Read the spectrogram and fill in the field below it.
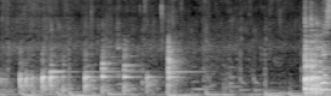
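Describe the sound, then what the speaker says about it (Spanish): Pasta carbonara with egg, parmesan and cooking water is stirred vigorously in a pan, a quick rhythmic run of wet scraping, clacking strokes over a light sizzle, ending in a louder burst. "En este momento vamos a empezar a revolver muy bien."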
